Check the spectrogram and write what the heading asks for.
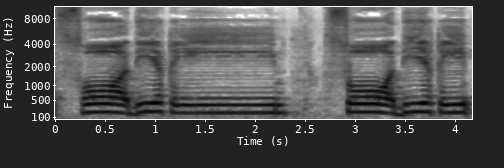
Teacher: صاد کی آواز کو الف صغیرہ کھینچ رہے اوپر کی جانب 2 کاؤنٹس کے لیے · سوا نہیں بولیں گے، ہونٹوں کو نہیں یوز کرنا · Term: مد اصلی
